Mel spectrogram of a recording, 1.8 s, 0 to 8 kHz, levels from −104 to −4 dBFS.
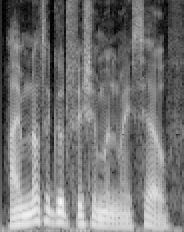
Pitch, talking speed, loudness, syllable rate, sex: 100 Hz, 230 wpm, -17 LUFS, 5.9 syllables/s, male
